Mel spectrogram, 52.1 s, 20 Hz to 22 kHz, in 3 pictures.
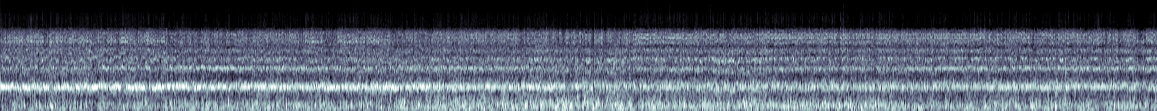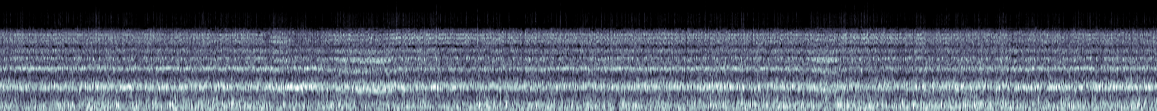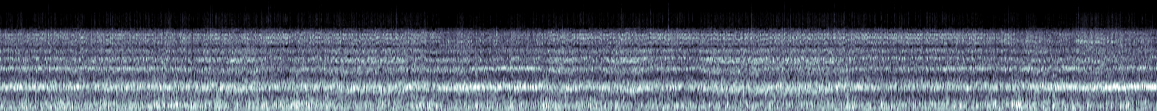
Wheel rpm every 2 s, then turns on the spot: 210, 220, 220, 220, 220, 230, 230, 230, 230, 230, 230, 220, 230, 230, 230, 230, 230, 230, 230, 220, 220, 220, 230, 210, 230, 230.
none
